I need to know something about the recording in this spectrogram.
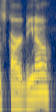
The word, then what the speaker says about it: Scardino: yeah they went with what's his name don scardino is how you pronounce his name mick i don't know i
